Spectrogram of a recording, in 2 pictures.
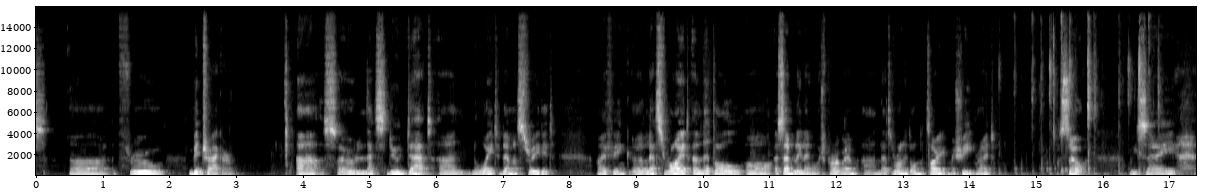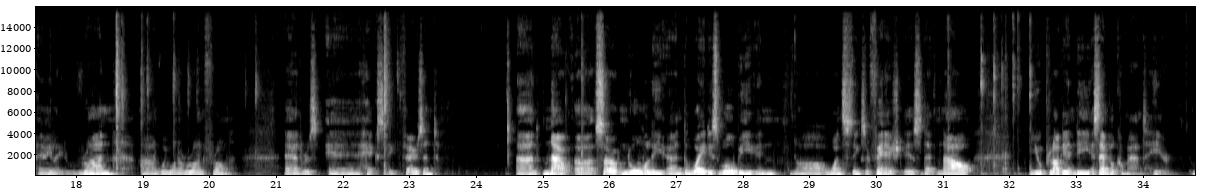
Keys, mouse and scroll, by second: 14.2-17.1 typing, 18.6-20.7 typing, 22.6 Return, 25.6 shift+8, 30.6-32.9 typing.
